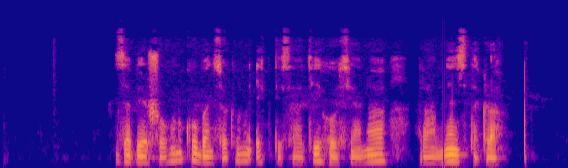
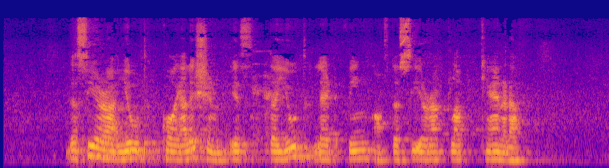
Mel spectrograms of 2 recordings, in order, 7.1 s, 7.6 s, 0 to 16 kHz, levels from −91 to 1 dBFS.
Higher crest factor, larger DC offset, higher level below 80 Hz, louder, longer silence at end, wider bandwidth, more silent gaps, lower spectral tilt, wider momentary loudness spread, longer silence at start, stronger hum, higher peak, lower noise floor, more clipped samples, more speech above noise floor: first, 24 dB vs 16 dB; neither; about the same, -56 dBFS vs -56 dBFS; second, -27 LUFS vs -20 LUFS; about the same, 0.85 s vs 0.9 s; second, 9.4 kHz vs 11.5 kHz; neither; about the same, -5.5 dB/octave vs -5 dB/octave; first, 16 LU vs 9 LU; first, 1.45 s vs 0.8 s; neither; about the same, -6 dBFS vs -4 dBFS; first, -83 dBFS vs -49 dBFS; neither; first, 56 dB vs 29 dB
